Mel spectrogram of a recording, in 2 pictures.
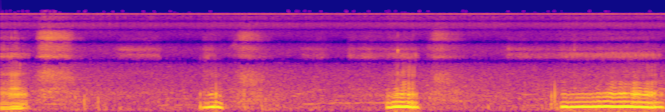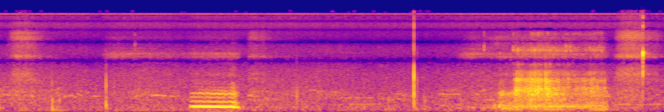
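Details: Snoring: low, rumbling snores in irregular breaths, some long and drawn out, with faint background noise.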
